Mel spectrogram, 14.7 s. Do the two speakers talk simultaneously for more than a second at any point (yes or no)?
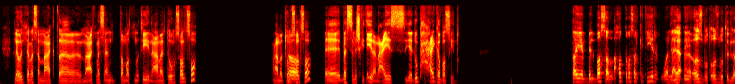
no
